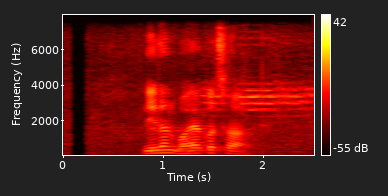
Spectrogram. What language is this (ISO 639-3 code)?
nep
